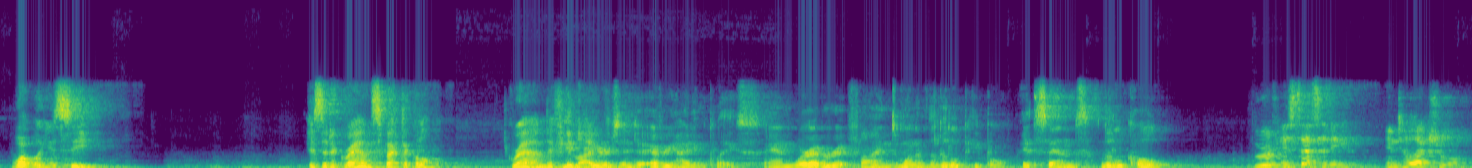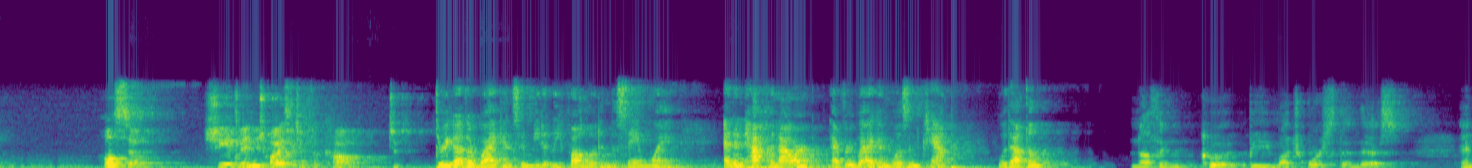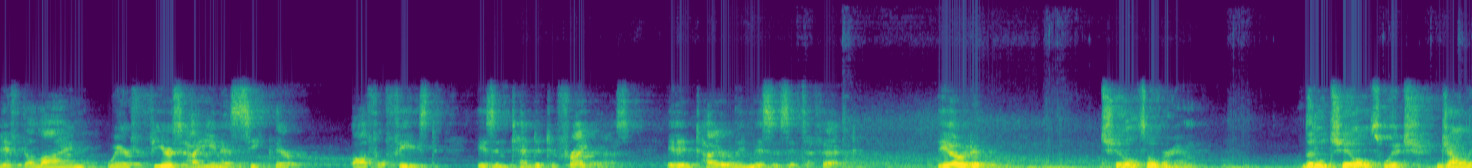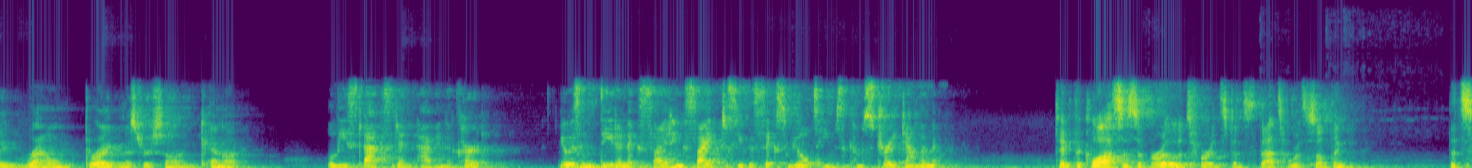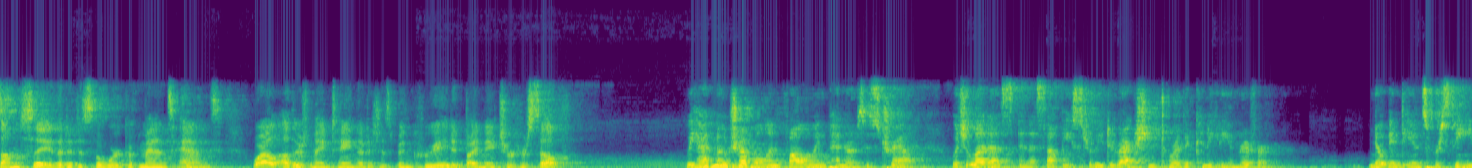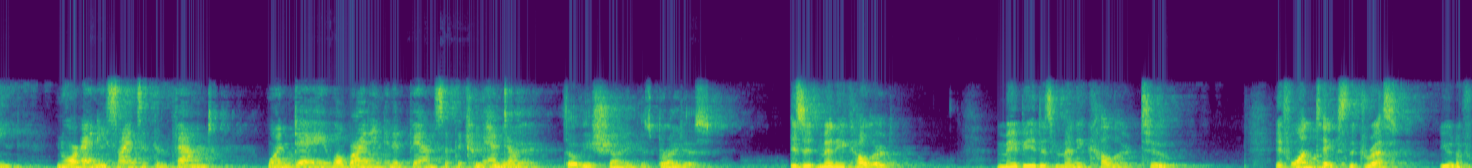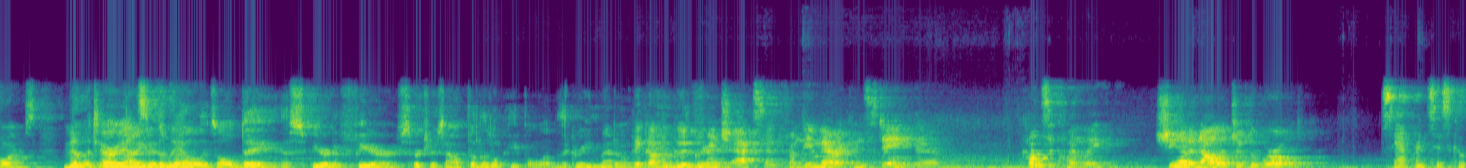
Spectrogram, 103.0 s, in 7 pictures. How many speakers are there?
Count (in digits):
5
